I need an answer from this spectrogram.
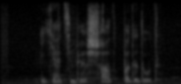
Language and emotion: Russian, positive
